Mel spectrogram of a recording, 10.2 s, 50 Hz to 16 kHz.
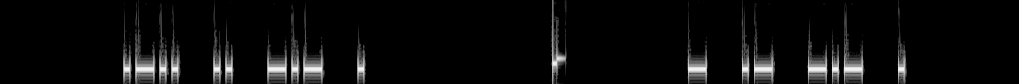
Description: Morse code, heard as a keyed tone, about 20 wpm, spaced as for 14 wpm, 700 Hz. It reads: LIKE TAKE
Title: 2x Character Spacing - Top 200 Words - 20wpm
